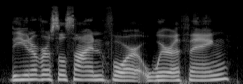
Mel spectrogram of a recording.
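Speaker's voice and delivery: usual speaking voice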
